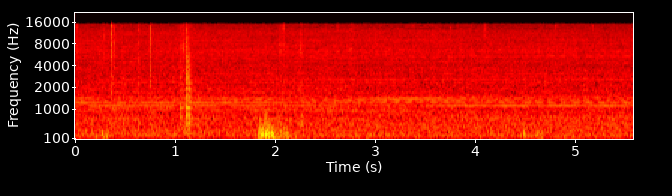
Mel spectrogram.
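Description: Steady machine hum in the background, with a sharp click about a second in and a louder low thud about two seconds in, from a screwdriver and wires being handled at an air-conditioner contactor.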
